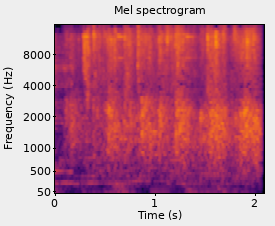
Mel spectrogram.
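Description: Wedding guests applaud in a steady, dense burst of clapping that holds at an even level throughout, with no voices standing out above it.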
